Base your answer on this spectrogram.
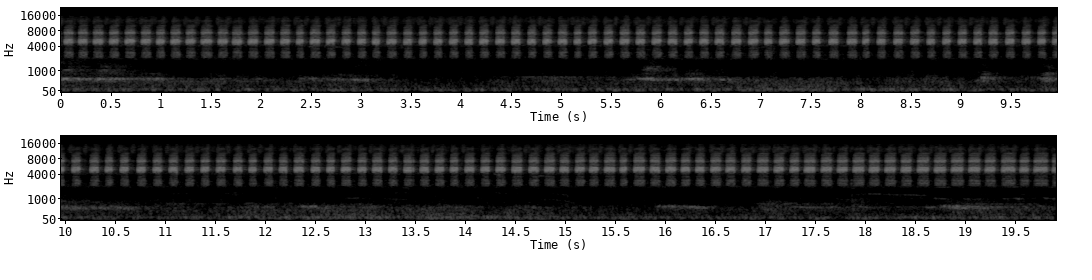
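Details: On a summer morning, cicadas keep up a continuous piercing buzz that beats in quick even pulses, while occasional soft, lower chirps and murmurs surface faintly beneath it.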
